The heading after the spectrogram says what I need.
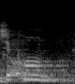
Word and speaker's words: Chacon: It's Gloria, how do you say her last name? Chacon. Chacon. So CHACON at loganutah.gov.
